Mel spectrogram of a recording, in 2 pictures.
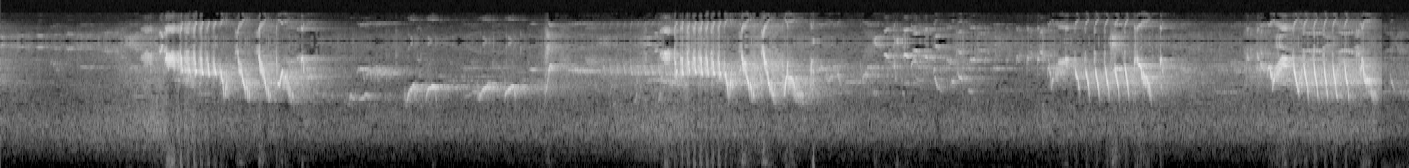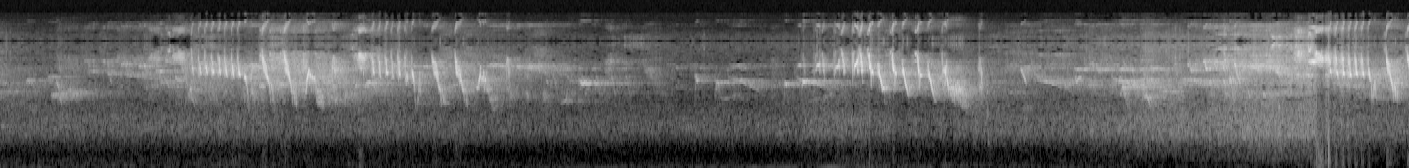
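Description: A songbird singing in repeated phrases of rapid trills, about every three to five seconds, over a faint steady hiss.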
